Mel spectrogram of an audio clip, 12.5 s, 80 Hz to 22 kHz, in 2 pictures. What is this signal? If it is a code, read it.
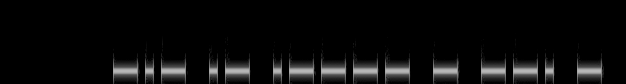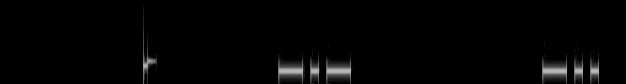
Morse code, heard as a keyed tone, about 15 wpm, spaced as for 10 wpm, 700 Hz. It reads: KA1TGT KD
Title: USA Call Signs - 6 Characters - 8x Character Spacing - 15wpm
